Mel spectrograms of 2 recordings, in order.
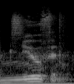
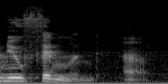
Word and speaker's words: Newfoundland: area just given the total Finland I can't pronounce that right Newfoundland new Finland new not new Finland Newfoundland New Kingdom hey you know alright well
